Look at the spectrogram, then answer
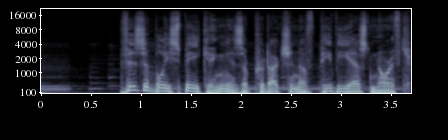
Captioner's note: voiceover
